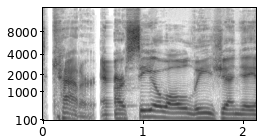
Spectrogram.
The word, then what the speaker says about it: Qatar: it out of the bag now it's not Qatar it's catter and our CEO Li zhenge informed me of that he's been there when did you realize that it's pronounced catter and are we going to get the whole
